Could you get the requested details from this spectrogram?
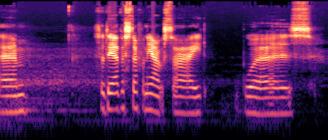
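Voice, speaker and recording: A woman's fairly low pitch and fairly even intonation, with noticeable background noise. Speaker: crochet vlogger. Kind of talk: casual vlog. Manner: soft-spoken.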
